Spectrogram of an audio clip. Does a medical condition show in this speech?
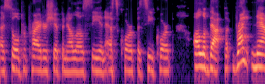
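No.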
